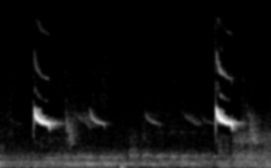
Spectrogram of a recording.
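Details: Female white-eye used as a lure to trap birds, calling the flock. Two loud, high, thin descending whistles come about three seconds apart, with several faint softer notes between them.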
